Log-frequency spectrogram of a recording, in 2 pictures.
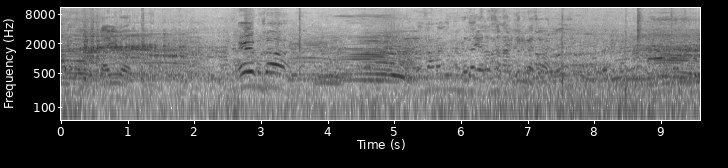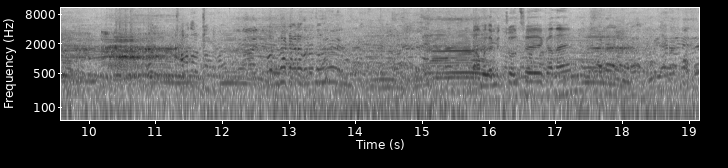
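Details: At a Narail cattle market where a farmer buys a Sahiwal bull calf, cattle moo repeatedly. Loud, curving bellows come in bursts every few seconds amid continuous crowd chatter and occasional knocks.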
